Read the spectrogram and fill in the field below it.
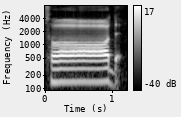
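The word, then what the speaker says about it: ص: সবাই লক্ষ্য করুন, সৎ সোয়াদ হবে না, অনেকে কিন্তু সোয়াদ পড়ি, সদ সদ সদ সদ, সৎ, জিহ্বা নিচে তাতে চাপ দিয়ে, সৎ সিন ঝা, তিনটাই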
